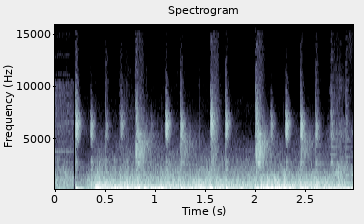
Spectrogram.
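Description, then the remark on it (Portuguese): A large vehicle's engine rumbles steadily, with deep low-end drone and repeated short hissy bursts, as a number 61 city bus pulls away from a stop amid street noise. “Agora eu vou pegar o 61, aquele ali que está saindo, ou o próximo para me chegar mais ou menos no horário.”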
